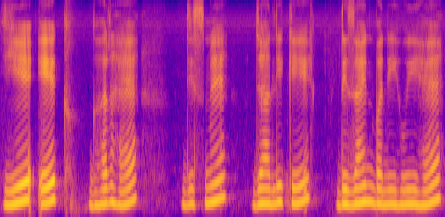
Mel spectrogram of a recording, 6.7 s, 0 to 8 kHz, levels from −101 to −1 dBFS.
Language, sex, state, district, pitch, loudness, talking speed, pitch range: Hindi, female, Uttar Pradesh, Saharanpur, 205 Hz, -18 LUFS, 100 wpm, 195-235 Hz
